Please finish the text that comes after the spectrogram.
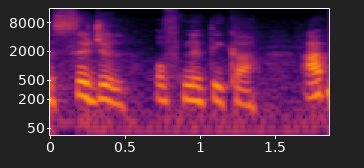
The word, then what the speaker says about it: नितिका: कुछ ना कुछ ऐसी चीजें करनी है तो कंसीडर कीजिए वर्किंग वि नितिका। सबसे पहले कह दूं नाम है नी ती का नॉट नी की ता तो नाम सही लेने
